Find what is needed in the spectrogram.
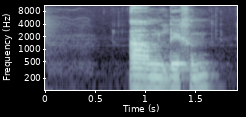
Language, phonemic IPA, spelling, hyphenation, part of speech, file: Dutch, /ˈaːnˌlɪɣə(n)/, aanliggen, aan‧lig‧gen, verb, Nl-aanliggen.ogg
- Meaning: 1. to lie or stand against something else 2. to be on course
